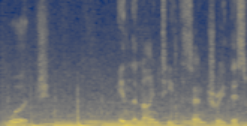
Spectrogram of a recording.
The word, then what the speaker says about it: Łódź: Say it like woodge.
